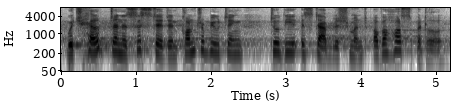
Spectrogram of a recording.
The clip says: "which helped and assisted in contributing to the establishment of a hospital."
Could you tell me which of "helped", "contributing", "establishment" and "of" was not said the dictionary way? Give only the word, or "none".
none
